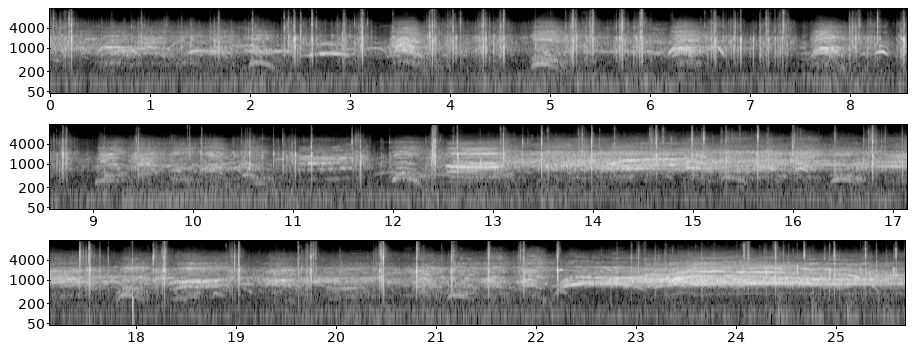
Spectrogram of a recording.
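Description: Hands clap sharply in the crowd.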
